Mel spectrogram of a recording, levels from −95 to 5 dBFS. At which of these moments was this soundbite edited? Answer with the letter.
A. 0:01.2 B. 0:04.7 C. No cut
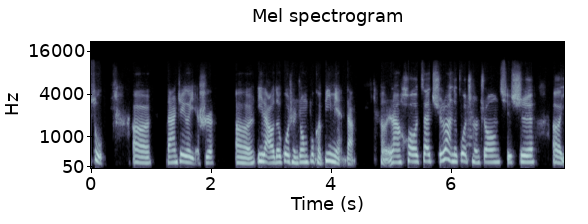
A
